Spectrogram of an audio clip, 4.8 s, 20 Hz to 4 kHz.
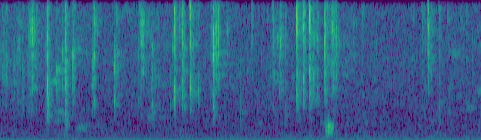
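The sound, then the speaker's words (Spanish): Someone taps out a code on a keypad: a quick, uneven run of soft button clicks with short pauses between bursts, and no one speaking. “A ver, si quieres, intenta el 8585 a ver si te cae por teclado.”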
